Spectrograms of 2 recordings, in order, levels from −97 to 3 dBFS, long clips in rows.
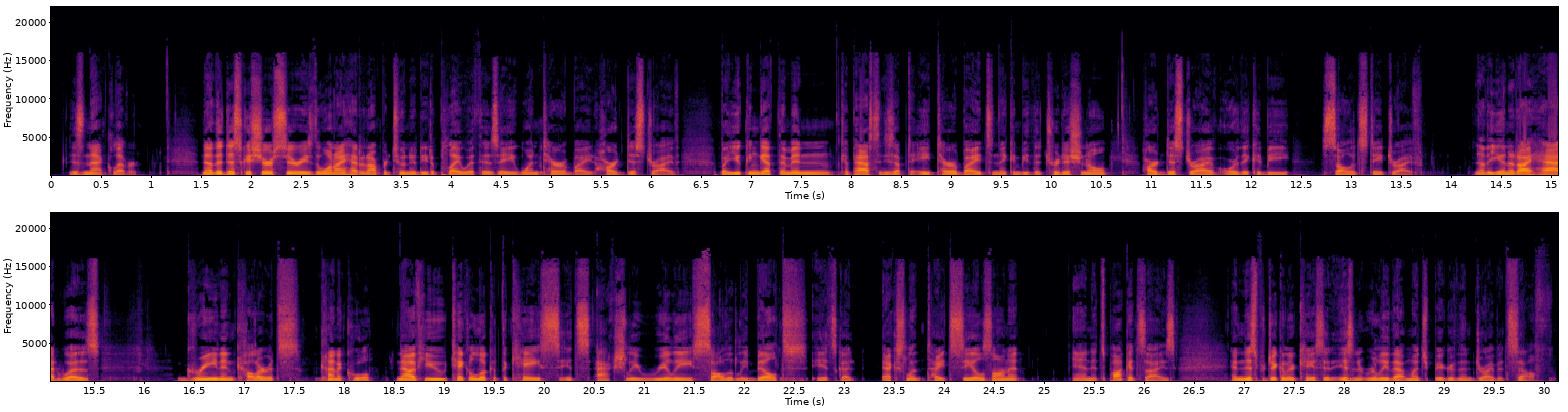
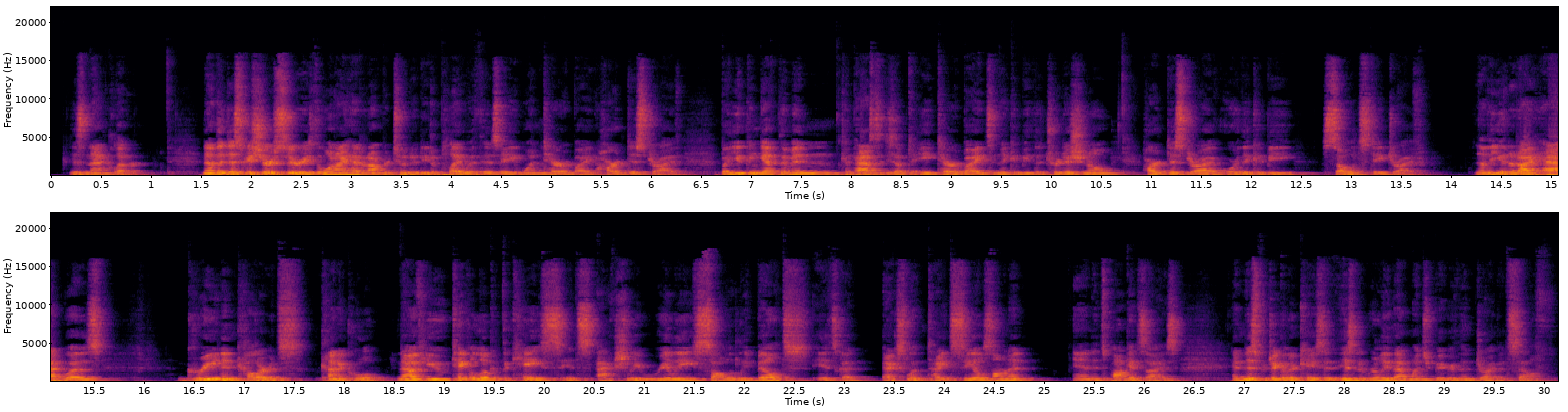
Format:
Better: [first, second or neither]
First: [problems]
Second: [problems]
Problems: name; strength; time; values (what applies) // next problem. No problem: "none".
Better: first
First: none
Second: off-mic speech; far // room echo; slight; dies away in 0.4 s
